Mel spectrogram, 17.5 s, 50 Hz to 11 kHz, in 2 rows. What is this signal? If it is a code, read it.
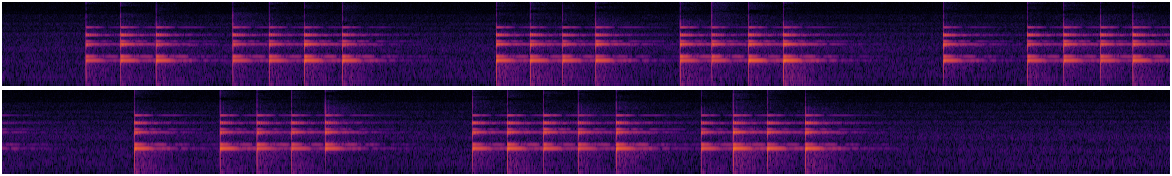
Tap code, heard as taps on a metal pipe, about 4 knocks a second, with room echo. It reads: OTDDY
